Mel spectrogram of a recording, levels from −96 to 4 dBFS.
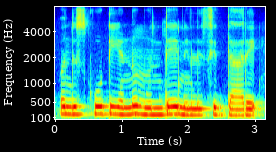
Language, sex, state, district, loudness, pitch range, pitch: Kannada, female, Karnataka, Bangalore, -12 LUFS, 175-195 Hz, 185 Hz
